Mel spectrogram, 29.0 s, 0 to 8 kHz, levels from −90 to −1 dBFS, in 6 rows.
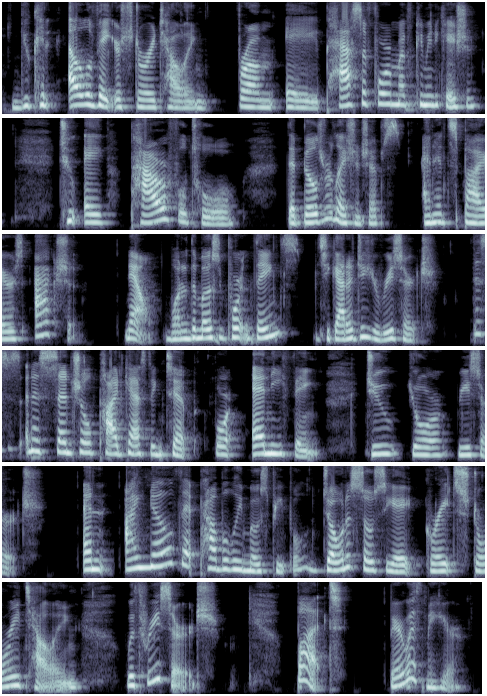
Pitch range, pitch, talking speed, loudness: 195-255 Hz, 220 Hz, 135 wpm, -19 LUFS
